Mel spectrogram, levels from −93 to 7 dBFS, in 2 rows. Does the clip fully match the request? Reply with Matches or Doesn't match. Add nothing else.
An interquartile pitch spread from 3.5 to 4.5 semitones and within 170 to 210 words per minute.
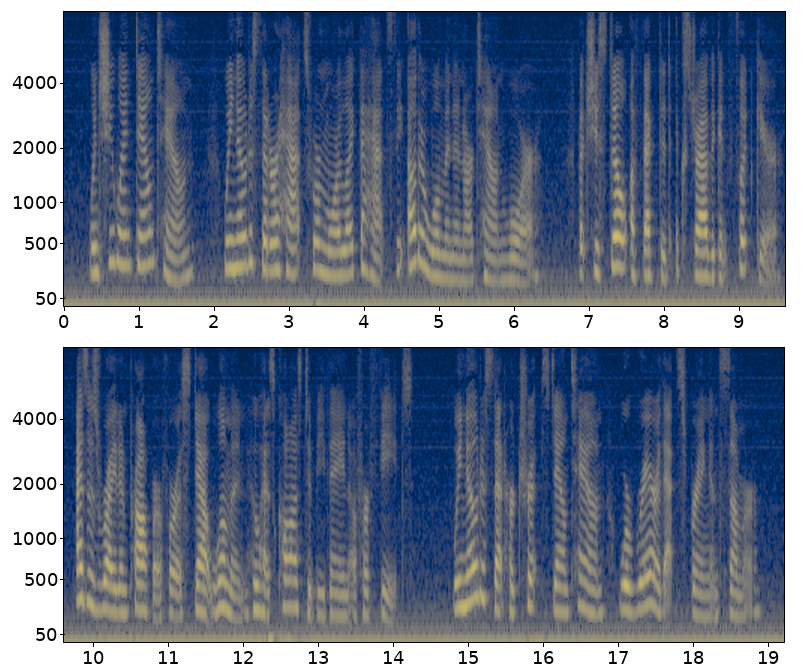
Doesn't match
